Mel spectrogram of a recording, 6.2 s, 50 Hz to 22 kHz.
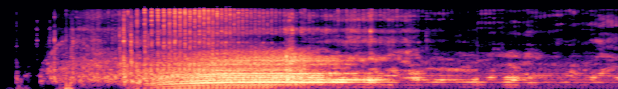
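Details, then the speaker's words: Hyper Tough 20-inch push mower after its broken blade was replaced and a wheel tightened; fires and settles to an even, steady drone without shake before winding down: runs smooth, vibration fixed. "let's crank it up, see if it runs smooth, if there's no vibration, and make sure it's good to go."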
